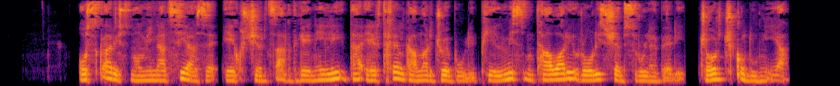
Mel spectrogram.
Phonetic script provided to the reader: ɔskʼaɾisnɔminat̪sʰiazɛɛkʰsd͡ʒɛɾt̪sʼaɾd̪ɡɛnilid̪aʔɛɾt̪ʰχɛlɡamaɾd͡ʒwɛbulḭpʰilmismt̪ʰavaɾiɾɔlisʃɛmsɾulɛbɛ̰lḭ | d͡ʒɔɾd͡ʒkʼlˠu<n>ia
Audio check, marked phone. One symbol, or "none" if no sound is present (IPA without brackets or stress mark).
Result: n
